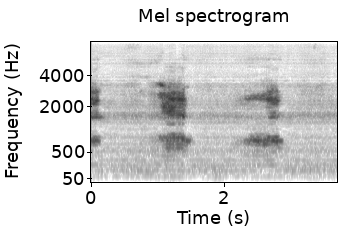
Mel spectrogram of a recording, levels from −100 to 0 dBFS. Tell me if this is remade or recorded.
remade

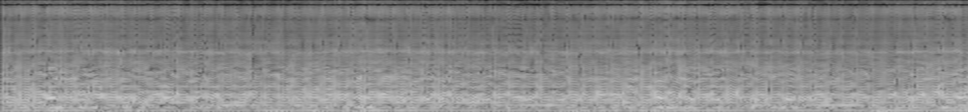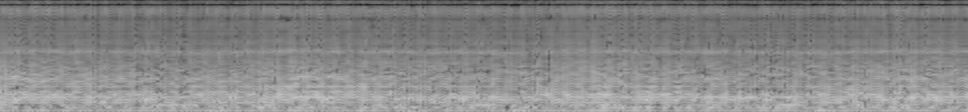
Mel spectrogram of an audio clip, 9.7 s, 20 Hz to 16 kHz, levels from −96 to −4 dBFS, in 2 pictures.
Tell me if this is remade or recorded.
remade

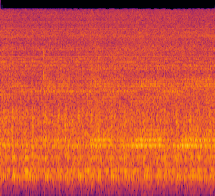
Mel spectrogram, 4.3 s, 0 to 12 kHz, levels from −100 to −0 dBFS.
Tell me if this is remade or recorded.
recorded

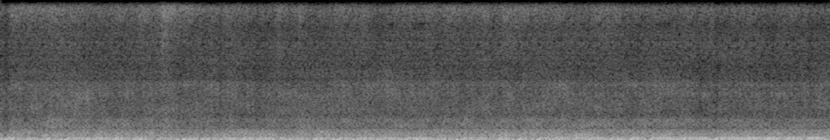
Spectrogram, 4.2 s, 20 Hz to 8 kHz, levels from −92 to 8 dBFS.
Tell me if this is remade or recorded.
remade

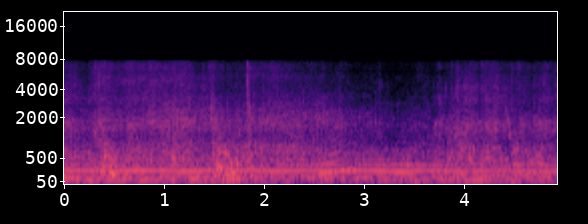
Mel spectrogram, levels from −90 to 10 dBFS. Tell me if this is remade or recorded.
remade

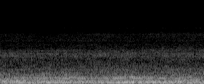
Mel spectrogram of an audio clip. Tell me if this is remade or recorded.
remade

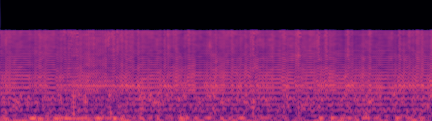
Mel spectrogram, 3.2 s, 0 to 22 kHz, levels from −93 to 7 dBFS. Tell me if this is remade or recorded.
remade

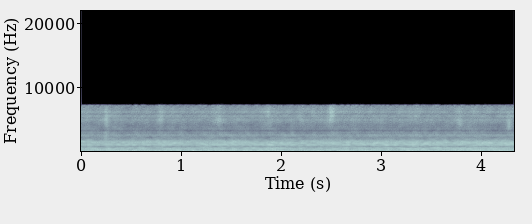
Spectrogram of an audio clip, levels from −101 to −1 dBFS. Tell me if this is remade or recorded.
remade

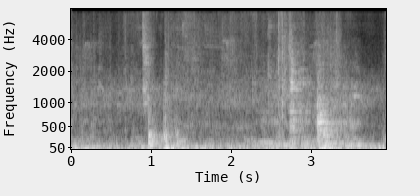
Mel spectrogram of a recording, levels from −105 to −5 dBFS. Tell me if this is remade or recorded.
remade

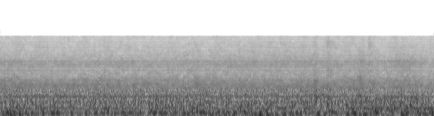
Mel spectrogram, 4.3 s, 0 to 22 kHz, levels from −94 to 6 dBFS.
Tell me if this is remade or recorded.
remade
